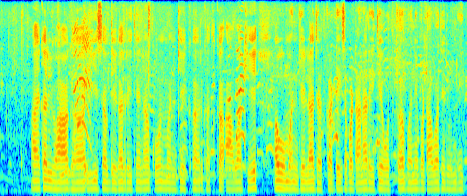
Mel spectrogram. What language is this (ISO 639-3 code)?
hne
